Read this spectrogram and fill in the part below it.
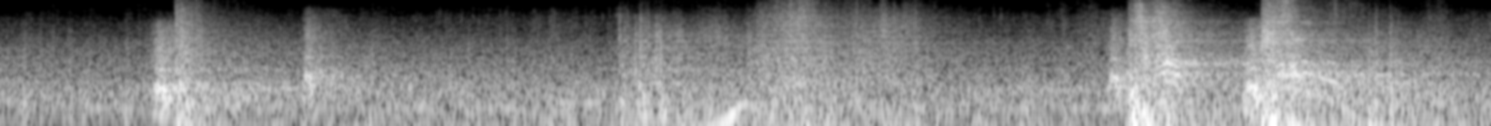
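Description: Weapons clash and strike with sharp metallic blows.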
